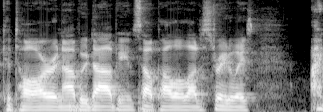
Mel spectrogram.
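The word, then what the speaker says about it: São Paulo: We are going to Sao Paulo Grand Prix in Brazilian. One more try. Sao Paulino. It would be Sao Paulo. Sao Paulo. Brazil. You nailed it.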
